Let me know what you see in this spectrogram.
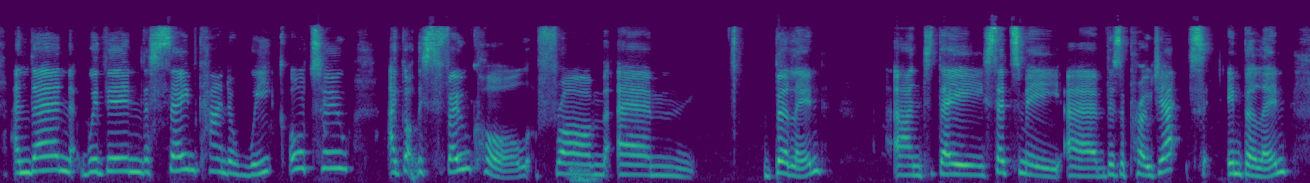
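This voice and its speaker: A woman speaks very slowly with a slight Manchester accent. Her fairly high voice swings very widely in pitch. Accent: slight Mancunian twang. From northern England, Manchester. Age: 50s. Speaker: pop singer. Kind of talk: interview. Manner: animated.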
